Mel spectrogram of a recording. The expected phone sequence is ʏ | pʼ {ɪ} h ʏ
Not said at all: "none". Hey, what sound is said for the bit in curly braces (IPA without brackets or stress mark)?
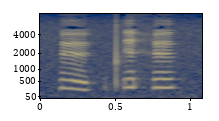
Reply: ɪ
